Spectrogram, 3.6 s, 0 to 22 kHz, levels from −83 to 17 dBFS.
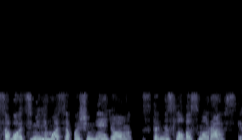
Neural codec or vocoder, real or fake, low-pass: none; real; 7.2 kHz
